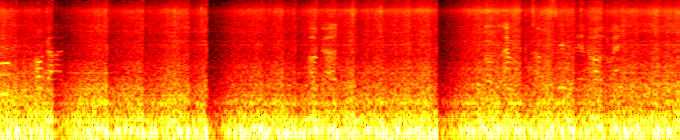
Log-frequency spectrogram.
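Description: Loud, steady low rumble of a jet airliner's engines heard inside the cabin, with wind buffeting the microphone. It drops out briefly three times.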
